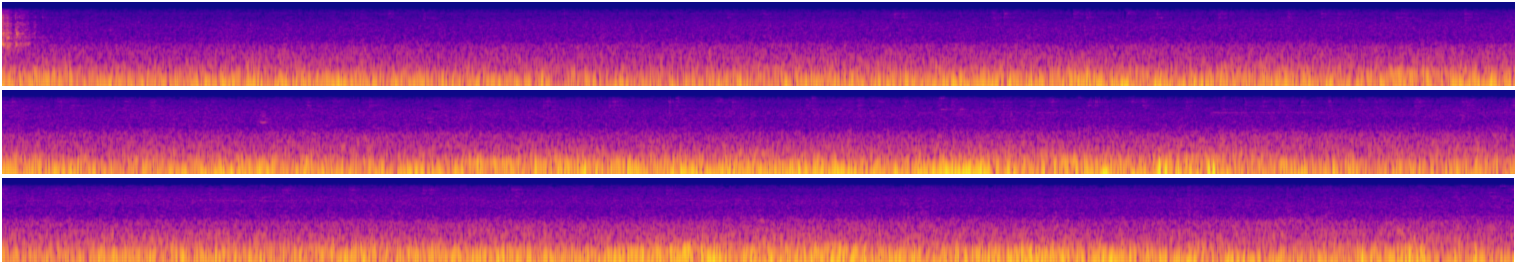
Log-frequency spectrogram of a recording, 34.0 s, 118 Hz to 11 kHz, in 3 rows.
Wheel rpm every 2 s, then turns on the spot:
10, 0, 0, 0, 0, 0, 0, 0, 0, 0, 0, 0, 0, 0, 0, 0, 0.
none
